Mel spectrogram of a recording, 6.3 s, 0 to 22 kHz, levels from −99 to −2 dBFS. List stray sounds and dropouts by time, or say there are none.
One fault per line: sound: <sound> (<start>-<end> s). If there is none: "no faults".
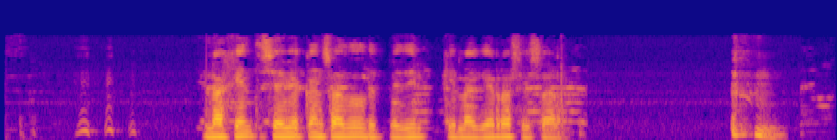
sound: laugh (0.6-1.1 s)
sound: cough (5.5-5.9 s)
